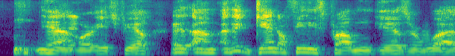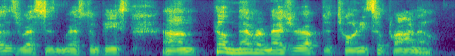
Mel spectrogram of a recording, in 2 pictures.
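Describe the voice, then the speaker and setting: An unremarkable speaking voice with an American accent, lively intonation and a fairly slow pace. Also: man, fairly low pitch for a man. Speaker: citizen panel caller.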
